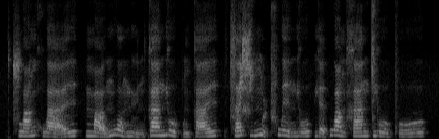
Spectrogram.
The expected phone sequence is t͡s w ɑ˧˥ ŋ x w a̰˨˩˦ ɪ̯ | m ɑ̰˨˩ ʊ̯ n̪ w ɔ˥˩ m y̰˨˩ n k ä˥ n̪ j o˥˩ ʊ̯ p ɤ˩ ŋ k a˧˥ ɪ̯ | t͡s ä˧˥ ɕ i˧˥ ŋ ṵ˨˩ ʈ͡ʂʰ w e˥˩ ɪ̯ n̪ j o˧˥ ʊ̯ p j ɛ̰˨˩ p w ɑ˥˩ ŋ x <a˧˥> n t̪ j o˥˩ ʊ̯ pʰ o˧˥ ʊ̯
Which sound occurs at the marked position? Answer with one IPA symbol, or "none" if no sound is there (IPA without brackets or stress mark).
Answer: a˥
